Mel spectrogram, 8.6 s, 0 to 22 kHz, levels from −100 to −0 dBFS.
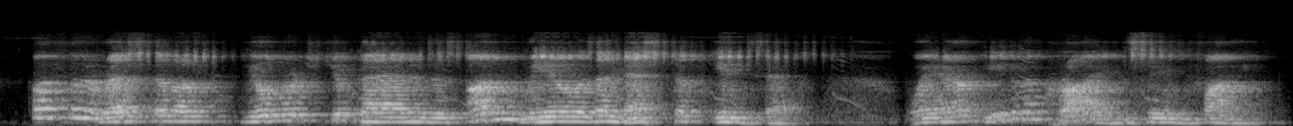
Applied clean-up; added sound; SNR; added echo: neural separator model SepFormer DNS4.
